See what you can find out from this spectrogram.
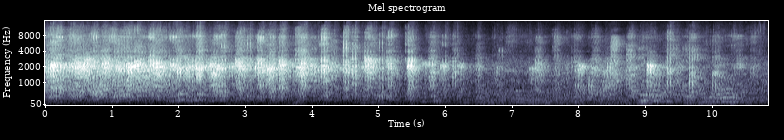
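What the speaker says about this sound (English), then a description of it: "invite him onto the dais with a big round of applause" A sustained round of audience applause greets the Dean of the School of Sciences, Woxsen University, as he comes onto the dais at a collaboration signing ceremony; dense, steady clapping fills the room throughout and tapers slightly near the end.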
